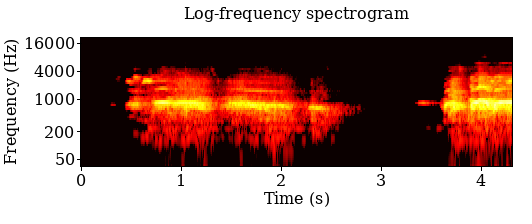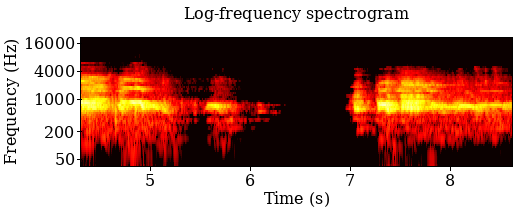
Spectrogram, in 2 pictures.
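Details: Harsh, grating croaks from a male white-breasted waterhen used as a trapping lure, delivered in three loud bursts several seconds apart, each rough and broken into segments.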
